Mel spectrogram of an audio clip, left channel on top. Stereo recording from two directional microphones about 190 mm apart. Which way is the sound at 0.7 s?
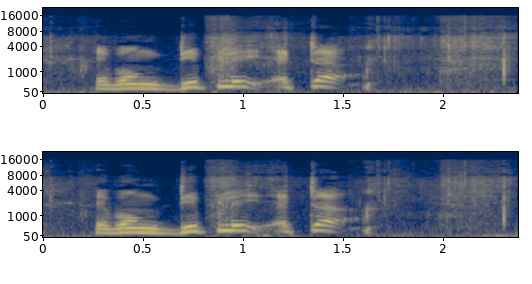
20° right (ahead or behind).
